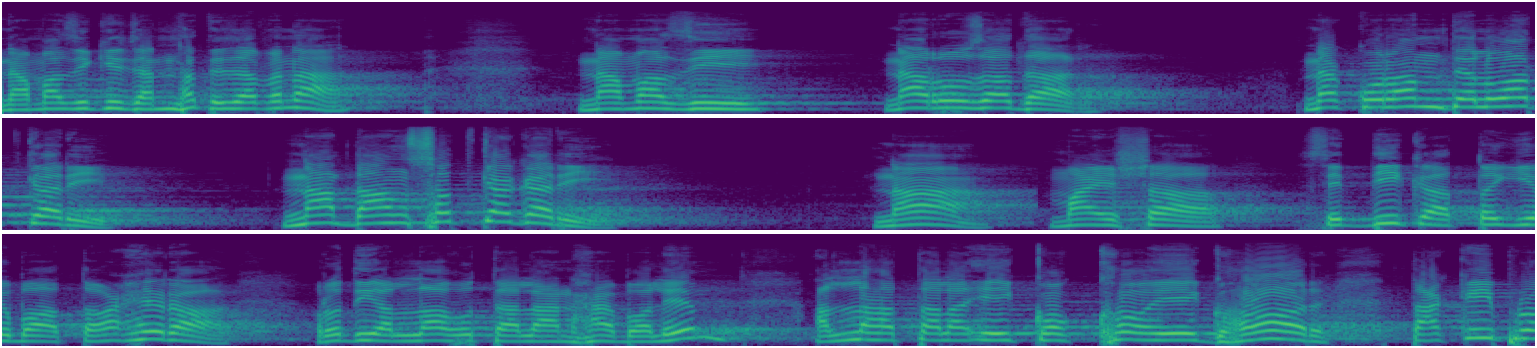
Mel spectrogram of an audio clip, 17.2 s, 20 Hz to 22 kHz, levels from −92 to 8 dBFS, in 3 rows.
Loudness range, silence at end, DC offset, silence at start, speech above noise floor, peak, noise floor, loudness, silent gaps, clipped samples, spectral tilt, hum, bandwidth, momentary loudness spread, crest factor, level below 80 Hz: 3 LU; 0 s; under 0.1%; 0 s; 44 dB; -12 dBFS; -67 dBFS; -24 LUFS; none; under 0.1%; -5 dB/octave; none; 15.5 kHz; 11 LU; 12 dB; -64 dBFS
